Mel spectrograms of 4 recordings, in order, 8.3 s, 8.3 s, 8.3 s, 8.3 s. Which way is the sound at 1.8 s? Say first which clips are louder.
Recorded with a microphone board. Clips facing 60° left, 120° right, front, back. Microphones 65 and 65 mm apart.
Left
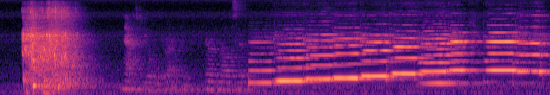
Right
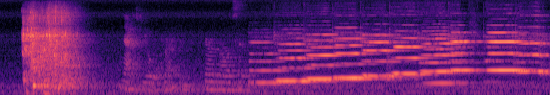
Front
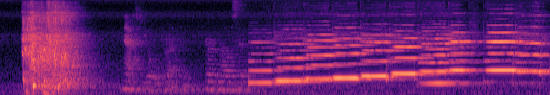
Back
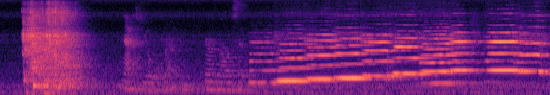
Right 1 dB, back 2 dB; 145° right.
